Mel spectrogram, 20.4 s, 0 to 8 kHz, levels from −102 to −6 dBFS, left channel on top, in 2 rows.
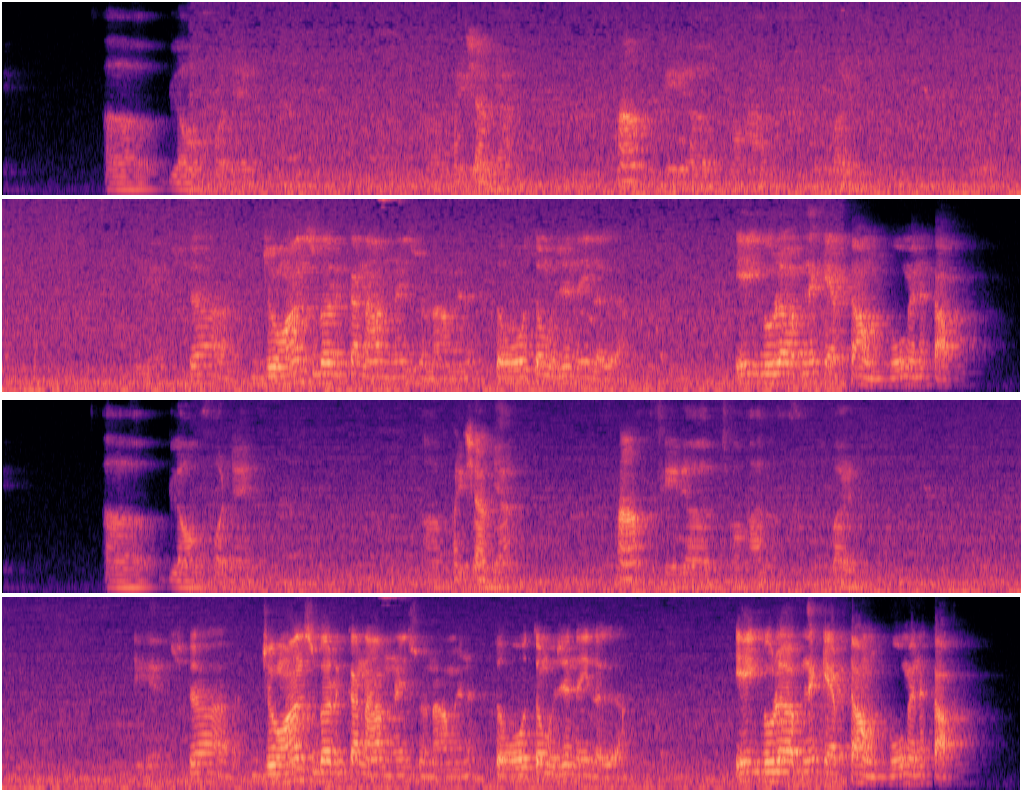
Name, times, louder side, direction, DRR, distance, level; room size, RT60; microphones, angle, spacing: voice 1, 1.0-2.5 4.2-5.2 6.2-7.7 8.3-8.6 11.5-11.8 18.0-18.5, right 2 dB, 75° right, 0 dB, 2.5 m, -39 dB
sound 1, 1.8-18.6, left 2 dB, 75° left, 0.9 m, -39 dB
voice 2, 4.5-4.9 6.1-6.4 11.6-16.4 17.5-19.7, right 3 dB, 55° right, 6 dB, 1.3 m, -28 dB
6.5 x 6.3 x 7.6 m, 0.70 s
head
